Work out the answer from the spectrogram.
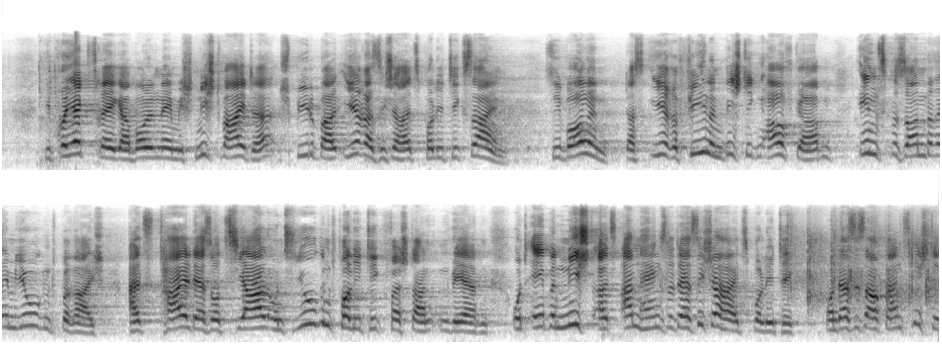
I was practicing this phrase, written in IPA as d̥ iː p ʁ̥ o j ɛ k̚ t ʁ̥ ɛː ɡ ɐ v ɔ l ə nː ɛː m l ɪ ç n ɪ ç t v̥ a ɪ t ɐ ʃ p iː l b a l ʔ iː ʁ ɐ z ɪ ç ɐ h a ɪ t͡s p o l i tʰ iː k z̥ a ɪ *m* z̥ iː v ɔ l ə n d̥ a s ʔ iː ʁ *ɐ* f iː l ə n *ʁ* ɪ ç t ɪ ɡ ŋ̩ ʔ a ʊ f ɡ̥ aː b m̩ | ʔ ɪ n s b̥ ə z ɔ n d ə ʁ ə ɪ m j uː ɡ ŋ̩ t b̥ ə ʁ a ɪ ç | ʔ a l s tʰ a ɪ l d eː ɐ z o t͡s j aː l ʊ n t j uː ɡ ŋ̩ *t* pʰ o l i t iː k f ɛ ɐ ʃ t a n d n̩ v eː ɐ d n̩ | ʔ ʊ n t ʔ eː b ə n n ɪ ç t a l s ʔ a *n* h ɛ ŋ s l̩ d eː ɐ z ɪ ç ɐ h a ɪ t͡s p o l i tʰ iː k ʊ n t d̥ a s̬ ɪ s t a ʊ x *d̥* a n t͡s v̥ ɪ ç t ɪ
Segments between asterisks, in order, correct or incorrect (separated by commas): incorrect, incorrect, incorrect, correct, correct, incorrect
